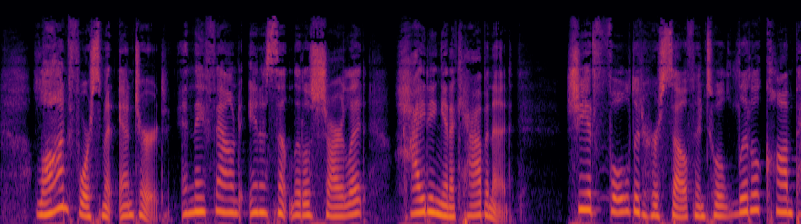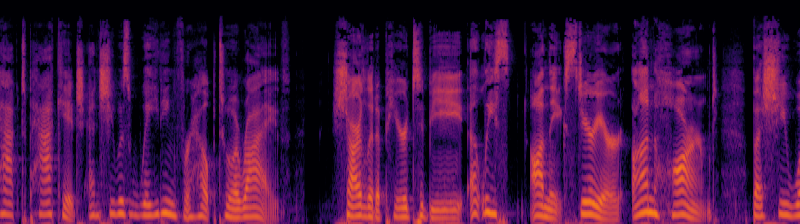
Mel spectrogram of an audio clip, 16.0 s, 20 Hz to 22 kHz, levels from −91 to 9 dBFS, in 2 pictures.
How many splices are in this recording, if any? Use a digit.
0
